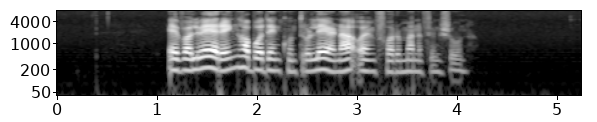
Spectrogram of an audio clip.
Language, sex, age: Norwegian, female, 22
